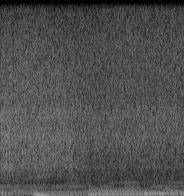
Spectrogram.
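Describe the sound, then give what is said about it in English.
Frozen corn kernels charring in a very hot, dry skillet give off a steady, even sizzle with fine crackling. It runs continuously through the whole stretch, with no talk. “It smells so nutty and I can already hear that char forming.”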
